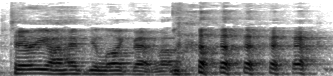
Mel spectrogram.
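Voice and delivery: slow, loud, laughing. Real, not acted. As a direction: tease him while laughing. Teasing Terry while laughing.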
